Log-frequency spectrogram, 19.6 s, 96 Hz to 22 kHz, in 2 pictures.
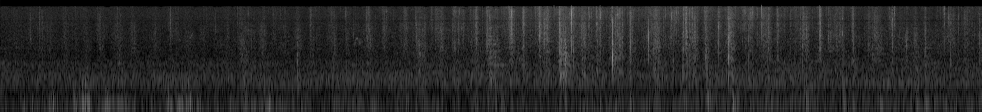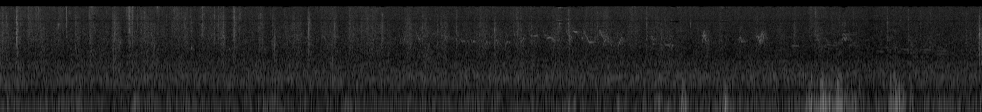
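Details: Hooves of Tobias, a big black 7-year-old Percheron/Thoroughbred gelding schooled at 2nd Level dressage, thud and clop against the ground, with a dense cluster of strikes in the middle and scattered beats around it over a steady low hum.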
